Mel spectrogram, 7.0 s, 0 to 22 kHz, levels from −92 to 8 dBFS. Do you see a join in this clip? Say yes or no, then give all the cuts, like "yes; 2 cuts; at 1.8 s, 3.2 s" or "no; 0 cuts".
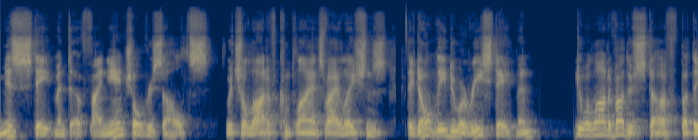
yes; 3 cuts; at 2.2 s, 4.0 s, 5.8 s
